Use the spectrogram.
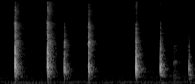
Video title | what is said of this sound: Should YOU Buy THE EVO START RECORDING BUNDLE? | the body is actually all plastic and it's thin you can actually hear the thinness of it when you knock on it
